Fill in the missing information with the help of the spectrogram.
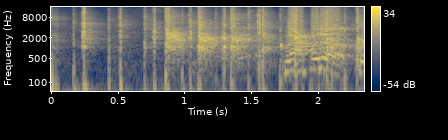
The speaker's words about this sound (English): Special guest, ladies and gentlemen. A round of applause.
